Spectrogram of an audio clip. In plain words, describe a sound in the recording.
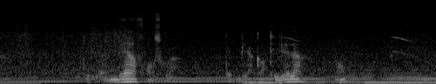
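A man speaks calmly and quietly, close by.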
